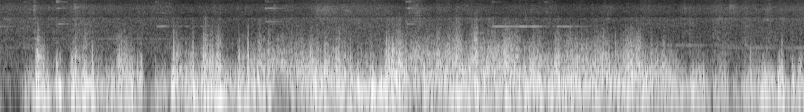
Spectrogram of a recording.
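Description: Strong Santa Ana wind gusting through a torn gazebo canopy, the fabric roof flapping and snapping irregularly with wind rumble on the microphone. The gust comes up suddenly just after the start and stays loud.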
